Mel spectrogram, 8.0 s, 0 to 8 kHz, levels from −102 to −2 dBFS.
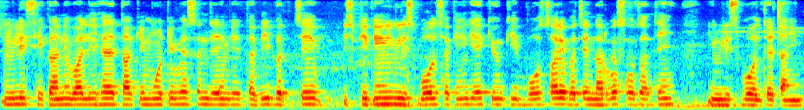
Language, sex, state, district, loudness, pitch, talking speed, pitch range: Hindi, male, Rajasthan, Bikaner, -17 LUFS, 160 Hz, 185 wpm, 155-165 Hz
